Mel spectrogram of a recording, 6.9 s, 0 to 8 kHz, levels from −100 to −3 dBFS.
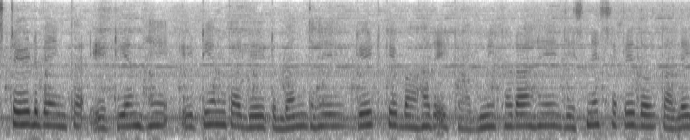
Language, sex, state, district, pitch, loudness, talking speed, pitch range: Hindi, female, Bihar, Bhagalpur, 210 Hz, -34 LUFS, 190 wpm, 195-220 Hz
